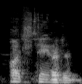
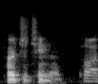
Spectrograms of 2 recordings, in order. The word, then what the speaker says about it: Pochettino: Pettino. Pochettino.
